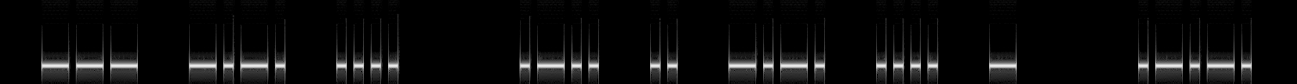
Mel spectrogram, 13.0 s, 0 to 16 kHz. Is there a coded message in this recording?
Yes: Morse code from 0.4 to 12.5 s, heard as a keyed tone, about 14 wpm, spaced as for 10 wpm, 700 Hz. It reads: OCH LICHT <AR>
